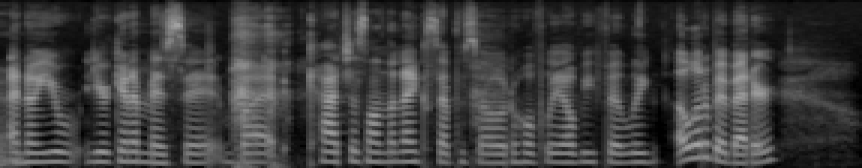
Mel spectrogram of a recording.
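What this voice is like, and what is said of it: Stuffy, congested voice. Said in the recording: “excuse my voice. I'm very stuffy today. Allergies is kicking my ass.”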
